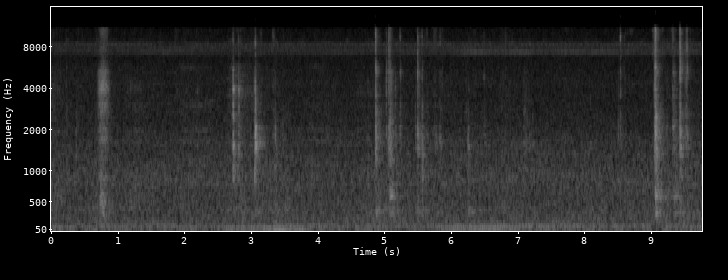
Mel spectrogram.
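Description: Light clicks and taps of small distributor parts being handled and fitted by hand on an old tractor engine: about nine sharp clicks scattered through, with a quick cluster near the end, over a faint low hum.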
